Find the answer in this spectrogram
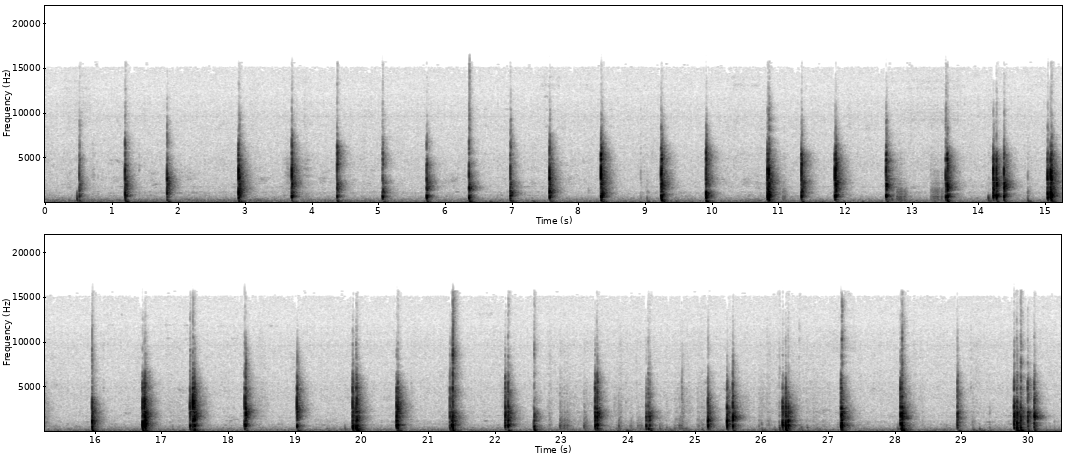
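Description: Bubbles of a silicone pop-it fidget toy being pressed through one by one: a long, steady run of sharp pops, a little under two a second, uneven in loudness.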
